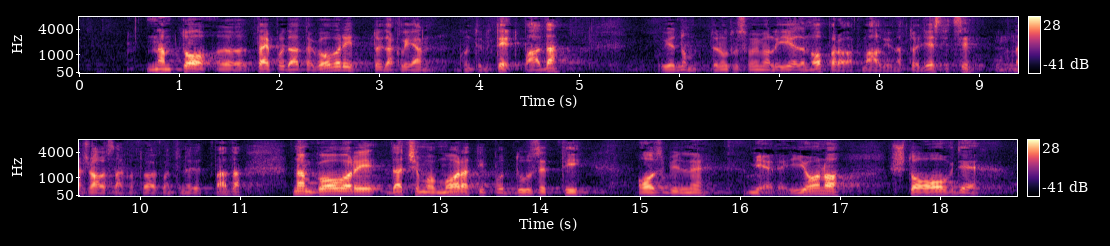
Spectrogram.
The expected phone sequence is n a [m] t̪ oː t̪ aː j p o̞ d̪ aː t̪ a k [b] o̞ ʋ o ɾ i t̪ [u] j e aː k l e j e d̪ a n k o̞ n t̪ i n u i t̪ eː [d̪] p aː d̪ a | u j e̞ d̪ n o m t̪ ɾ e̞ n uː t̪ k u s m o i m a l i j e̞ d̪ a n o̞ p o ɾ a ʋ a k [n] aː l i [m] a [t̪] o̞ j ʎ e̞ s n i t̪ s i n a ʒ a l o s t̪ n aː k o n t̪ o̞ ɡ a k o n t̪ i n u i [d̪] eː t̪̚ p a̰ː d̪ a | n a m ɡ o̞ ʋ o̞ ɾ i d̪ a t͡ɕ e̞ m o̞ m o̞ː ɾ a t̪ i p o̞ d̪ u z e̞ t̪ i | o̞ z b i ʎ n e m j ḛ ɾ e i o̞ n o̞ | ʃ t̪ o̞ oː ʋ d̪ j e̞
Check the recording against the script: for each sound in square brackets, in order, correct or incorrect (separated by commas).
correct, incorrect, incorrect, incorrect, incorrect, incorrect, correct, incorrect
